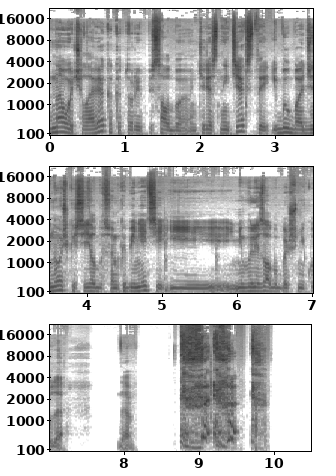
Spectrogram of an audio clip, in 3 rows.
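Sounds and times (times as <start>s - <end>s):
speech: 0.0s - 7.3s, 7.9s - 10.0s
person coughing: 8.8s - 10.0s.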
